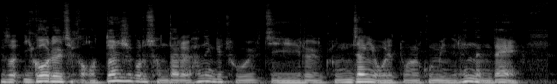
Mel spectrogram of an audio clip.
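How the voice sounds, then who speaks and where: Lively in intonation and fairly quick, a man speaks with a very deep, low pitch in a dark, mellow, somewhat breathy tone. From South Korea, with six school years in Dalian, China. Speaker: vlogger. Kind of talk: casual vlog talk to camera.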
